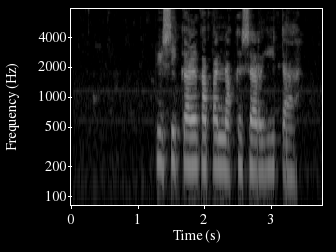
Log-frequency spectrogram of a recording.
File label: Ilocano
